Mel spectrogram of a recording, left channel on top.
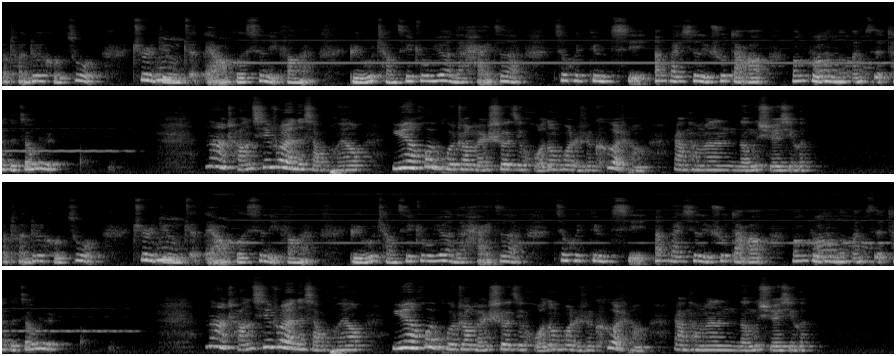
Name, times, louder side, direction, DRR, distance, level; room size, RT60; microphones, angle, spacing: voice 1, 0.0-9.5, left 2 dB, 40° left, -1 dB, 0.4 m, -27 dB
voice 2, 1.5-1.8 8.1-8.7 10.5-16.9, equal, 20° left, -2 dB, 0.8 m, -27 dB
sound 1, 2.1-10.2, left 3 dB, 55° right, 0.6 m, -45 dB
3.2 x 2.0 x 3.1 m, 0.41 s
head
